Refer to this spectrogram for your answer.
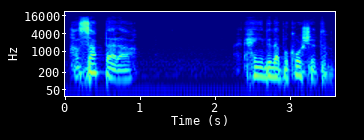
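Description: A man's voice: mid-range voice, fairly bright tone, breathy edge. A man telling his faith testimony to a church audience, casual and earnest, with street slang and acted-out dialogue. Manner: emotional, earnest. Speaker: speaker giving a personal faith testimony.

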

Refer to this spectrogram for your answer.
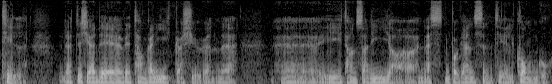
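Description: A male preacher in an earnest, measured Bible discussion, explaining and telling stories. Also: very deep voice, fairly even intonation, creaky, a little mellow, slightly rough. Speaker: preacher, guest.

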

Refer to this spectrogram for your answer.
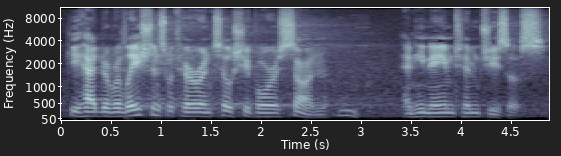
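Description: A man's voice: medium pitch, normal speed, a bit bright. A man reading scripture at Mass as clergy, in a formal declamatory manner, his voice echoing as in a cathedral. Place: large reverberant church. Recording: long cathedral-like echo, background noise.

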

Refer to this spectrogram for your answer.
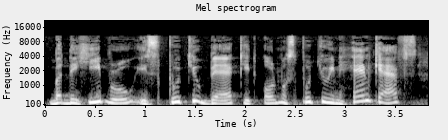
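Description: Husky-voiced man, lively pitch, emphatic guest teacher who sounds words out. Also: normal speed. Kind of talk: animated teaching in a TV talk show.

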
